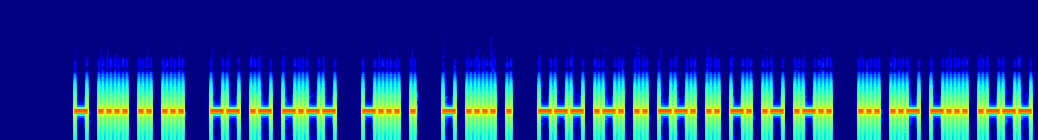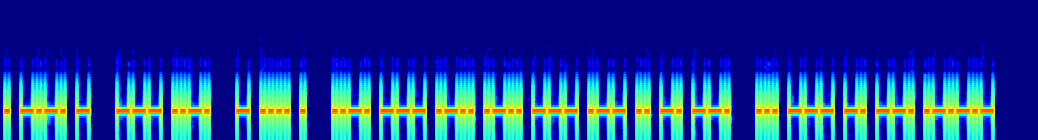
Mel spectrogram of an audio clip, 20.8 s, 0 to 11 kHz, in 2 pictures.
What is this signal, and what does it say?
Morse code, heard as a keyed tone, about 30 wpm, 700 Hz. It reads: THIS MAY BE THE ORIGINAL SUBJECT OF THE FOLLOWING SONG.
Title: Sentences from Top 900 Words 30wpm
